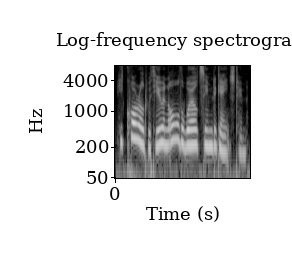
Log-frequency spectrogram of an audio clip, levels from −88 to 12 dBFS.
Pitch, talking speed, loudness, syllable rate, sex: 215 Hz, 245 wpm, -15 LUFS, 5.8 syllables/s, female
